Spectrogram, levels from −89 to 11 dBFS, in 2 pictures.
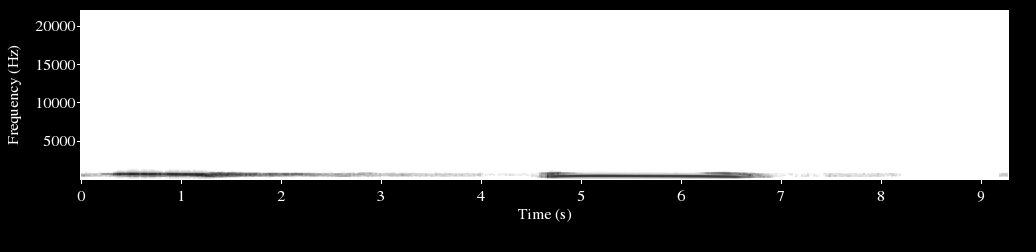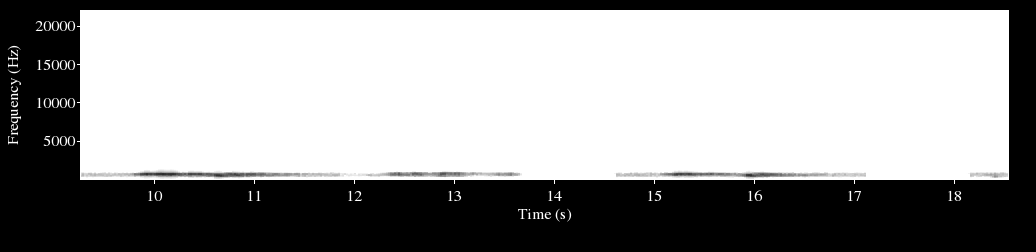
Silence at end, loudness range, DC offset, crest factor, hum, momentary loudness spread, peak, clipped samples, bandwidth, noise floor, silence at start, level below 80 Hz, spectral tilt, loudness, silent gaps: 2.25 s; 19 LU; under 0.1%; 18 dB; none; 24 LU; -2 dBFS; under 0.1%; 0.9 kHz; under -90 dBFS; 0.3 s; under -90 dBFS; 18.5 dB/octave; -17 LUFS; none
